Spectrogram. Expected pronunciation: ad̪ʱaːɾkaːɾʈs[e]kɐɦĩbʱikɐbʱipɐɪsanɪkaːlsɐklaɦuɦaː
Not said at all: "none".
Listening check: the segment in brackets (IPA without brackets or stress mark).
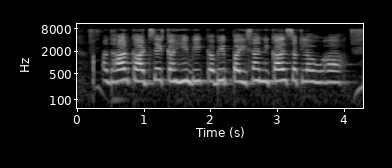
e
